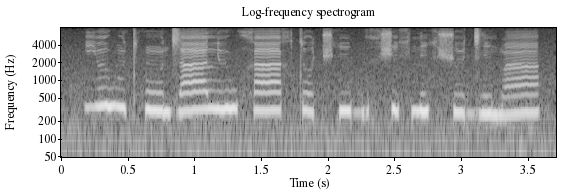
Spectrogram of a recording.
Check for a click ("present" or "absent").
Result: absent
